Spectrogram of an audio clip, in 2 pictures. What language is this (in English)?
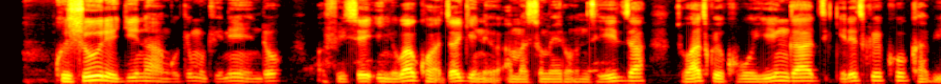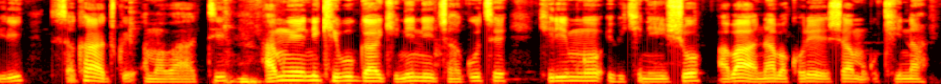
Rundi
